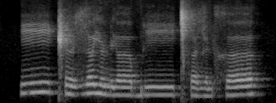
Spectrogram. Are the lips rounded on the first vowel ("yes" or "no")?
no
